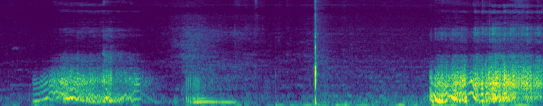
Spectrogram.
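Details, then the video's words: Pug snoring in rough, rattling breaths: one long snore, a shorter, lower one around three seconds, then a loud grating snore from six and a half seconds, with a sharp click in between. "퍼그 코골이"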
